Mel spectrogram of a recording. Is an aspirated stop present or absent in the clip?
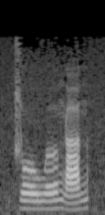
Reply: absent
